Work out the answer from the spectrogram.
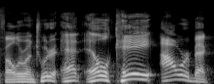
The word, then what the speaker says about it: Auerbach: on twitter at lk our back that's a u e r b a c our back like a red our back is still the same way it's spelled exactly the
